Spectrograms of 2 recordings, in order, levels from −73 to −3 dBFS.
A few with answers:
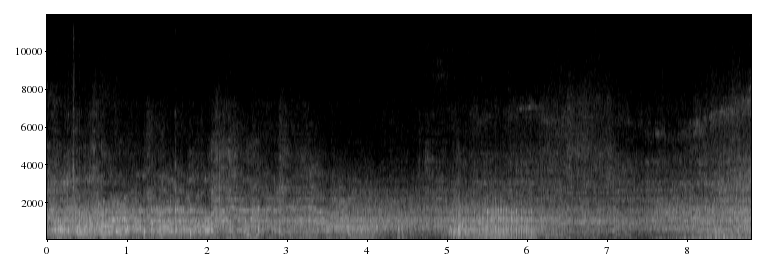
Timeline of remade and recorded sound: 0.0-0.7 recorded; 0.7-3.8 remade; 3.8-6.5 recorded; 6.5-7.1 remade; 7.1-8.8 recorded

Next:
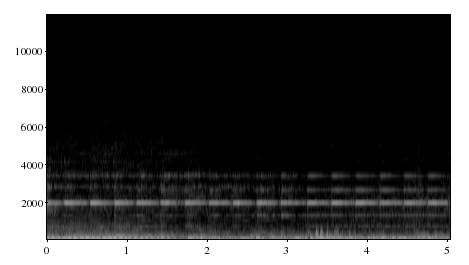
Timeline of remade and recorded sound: 0.0-3.2 remade; 3.2-5.0 recorded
